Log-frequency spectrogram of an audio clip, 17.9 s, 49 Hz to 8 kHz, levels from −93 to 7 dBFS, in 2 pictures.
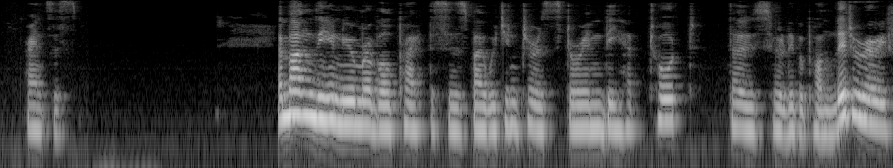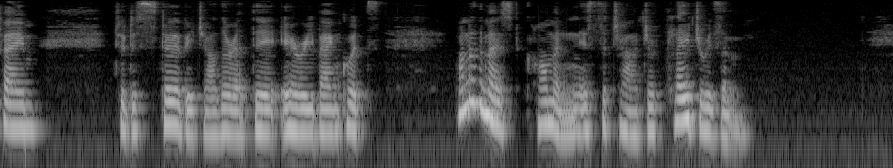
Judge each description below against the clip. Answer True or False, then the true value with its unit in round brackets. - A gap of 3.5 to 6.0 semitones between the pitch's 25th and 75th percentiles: False (3.0 semitones)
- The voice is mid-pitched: True (160 Hz)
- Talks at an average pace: False (130 wpm)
